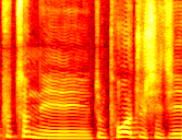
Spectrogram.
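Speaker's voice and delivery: crying out, tearful and sobbing, pleading. Retelling a letter-writer's prayer before the Buddha: imitating someone crying while praying. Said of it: "하고 막 울면서".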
